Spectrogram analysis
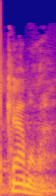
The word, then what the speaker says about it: Kamala: do you pronounce it first you say comma like a comma in a sentence then you say la like la la la la la put it together and it's 1 2 3 camela all right so let's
